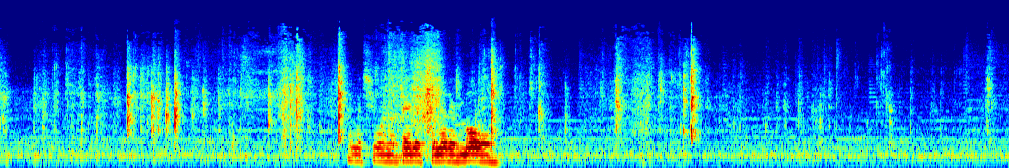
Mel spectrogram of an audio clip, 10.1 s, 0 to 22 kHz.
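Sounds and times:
plastic packaging crinkling: 0:00.0 - 0:10.0
plastic packaging rustling: 0:00.0 - 0:10.0.

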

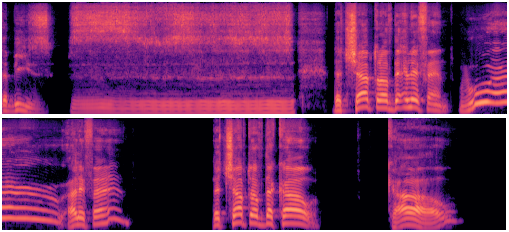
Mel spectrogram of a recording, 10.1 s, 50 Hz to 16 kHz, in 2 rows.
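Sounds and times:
man imitating bee buzzing: 0:00.7 - 0:03.1.

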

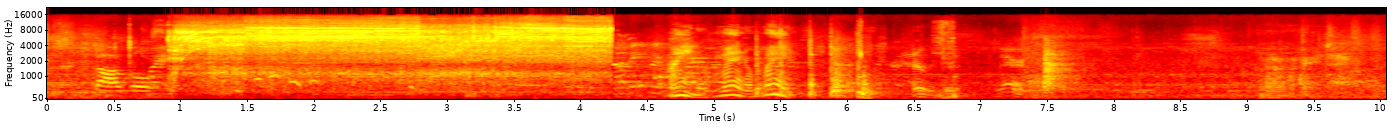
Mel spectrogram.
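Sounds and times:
power tool drilling into plywood: 0:00.9 - 0:04.2.

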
